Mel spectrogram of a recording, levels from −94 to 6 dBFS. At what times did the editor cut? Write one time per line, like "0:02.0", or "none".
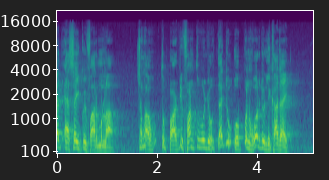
0:02.0

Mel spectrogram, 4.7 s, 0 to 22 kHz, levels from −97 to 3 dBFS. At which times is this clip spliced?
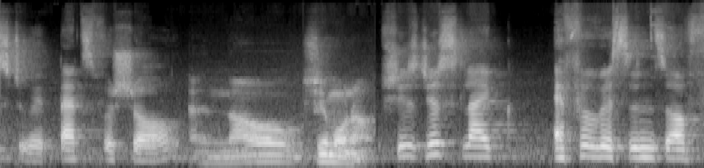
0:01.2
0:02.5

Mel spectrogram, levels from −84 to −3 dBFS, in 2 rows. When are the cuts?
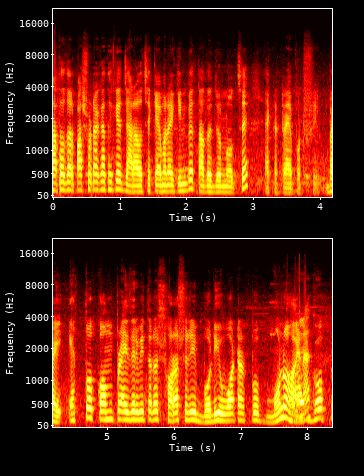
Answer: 0:04.0

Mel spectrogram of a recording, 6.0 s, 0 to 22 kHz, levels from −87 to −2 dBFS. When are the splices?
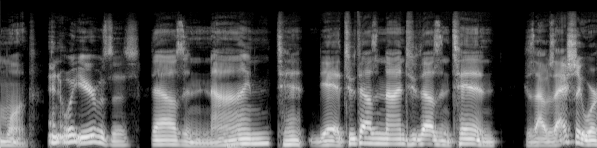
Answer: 0:01.4

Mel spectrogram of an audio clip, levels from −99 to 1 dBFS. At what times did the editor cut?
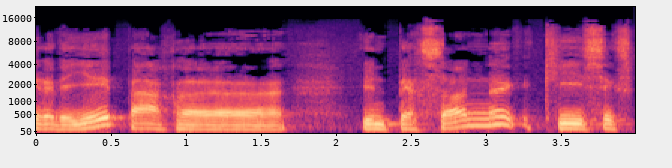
none

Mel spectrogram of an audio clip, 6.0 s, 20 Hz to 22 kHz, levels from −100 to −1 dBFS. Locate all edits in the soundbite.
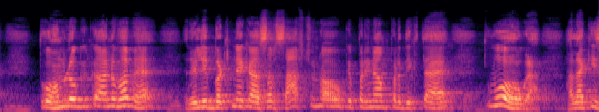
none

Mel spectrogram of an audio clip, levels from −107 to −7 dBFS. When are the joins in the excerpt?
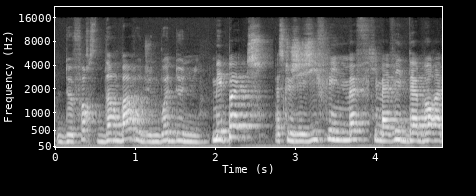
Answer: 0:02.7

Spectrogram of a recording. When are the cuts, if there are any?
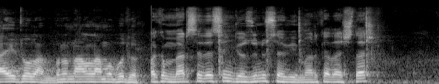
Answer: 0:01.5

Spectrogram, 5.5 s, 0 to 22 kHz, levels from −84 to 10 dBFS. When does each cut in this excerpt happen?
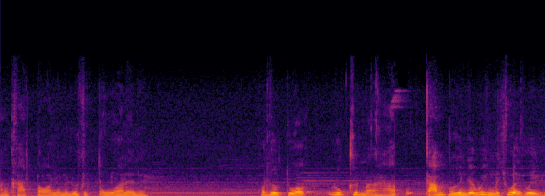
none

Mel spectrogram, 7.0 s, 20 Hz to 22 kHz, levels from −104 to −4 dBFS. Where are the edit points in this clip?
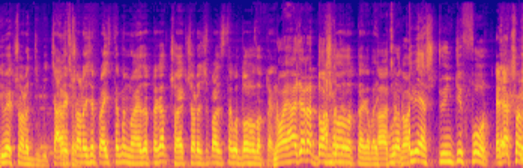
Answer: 0:05.4

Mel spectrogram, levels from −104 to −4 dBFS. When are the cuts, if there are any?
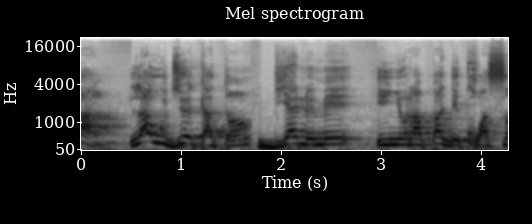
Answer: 0:01.7

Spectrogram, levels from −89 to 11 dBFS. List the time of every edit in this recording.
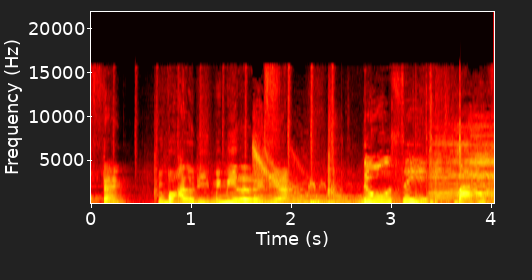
0:02.5

